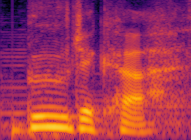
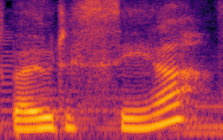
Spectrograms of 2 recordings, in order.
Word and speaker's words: Boudica: I pronounce it Boudica. – Boudica. – Boadicea. – Boudica. – I always thought it was Boadicea. – Boudica. – Boudica. – Boadicea. Boudica. Who knows? – I choose Boudica.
